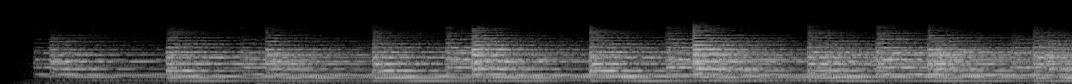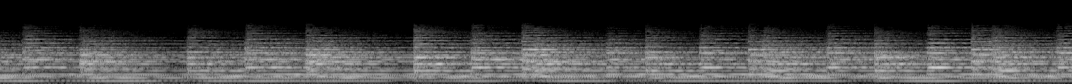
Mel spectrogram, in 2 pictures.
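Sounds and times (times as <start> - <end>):
bells ringing: 0.4 - 21.4.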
